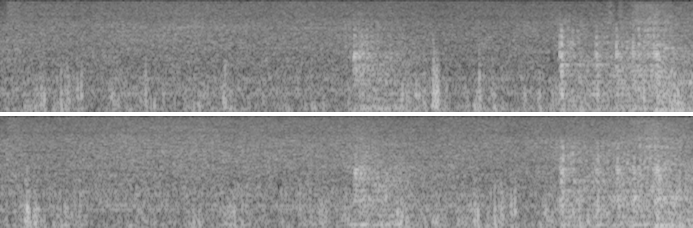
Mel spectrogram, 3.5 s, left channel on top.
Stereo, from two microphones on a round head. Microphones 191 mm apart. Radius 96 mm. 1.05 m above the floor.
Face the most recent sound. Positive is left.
turn(degrees=80)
